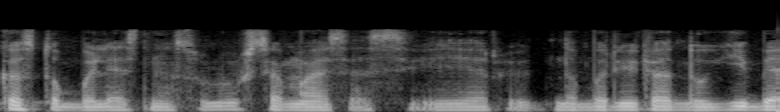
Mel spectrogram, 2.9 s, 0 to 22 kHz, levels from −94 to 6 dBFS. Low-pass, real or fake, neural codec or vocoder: 7.2 kHz; fake; codec, 24 kHz, 0.9 kbps, WavTokenizer, medium speech release version 2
